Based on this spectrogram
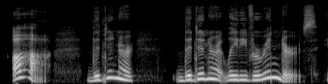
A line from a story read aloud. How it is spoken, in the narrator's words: exclaimed, more eagerly than ever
